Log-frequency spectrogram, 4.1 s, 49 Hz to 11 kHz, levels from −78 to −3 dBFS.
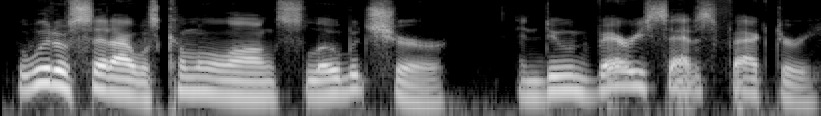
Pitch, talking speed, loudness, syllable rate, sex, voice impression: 140 Hz, 205 wpm, -18 LUFS, 6.1 syllables/s, male, masculine, adult-like, tensed, powerful, clear, fluent, cool, intellectual, friendly, slightly wild, lively, slightly light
